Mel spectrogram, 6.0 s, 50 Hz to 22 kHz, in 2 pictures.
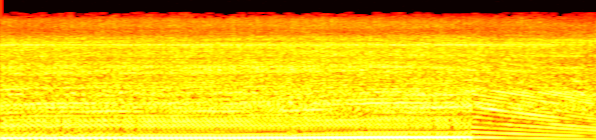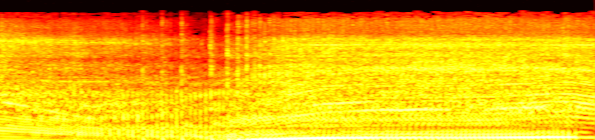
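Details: Old Partner 405 two-stroke chainsaw, repaired of stalling on throttle, sharpened chain, just refuelled after running out of gasoline, cutting very hard almond wood. Pitch drops as it bogs in the cut, then climbs back to full revs. It cuts well; the almond is hard going.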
